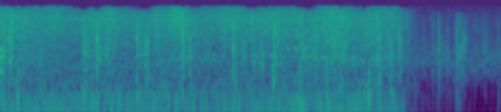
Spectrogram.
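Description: Several men's footsteps crunch through dry grass.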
